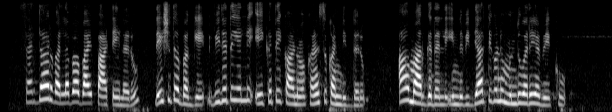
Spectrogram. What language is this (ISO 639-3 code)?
kan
